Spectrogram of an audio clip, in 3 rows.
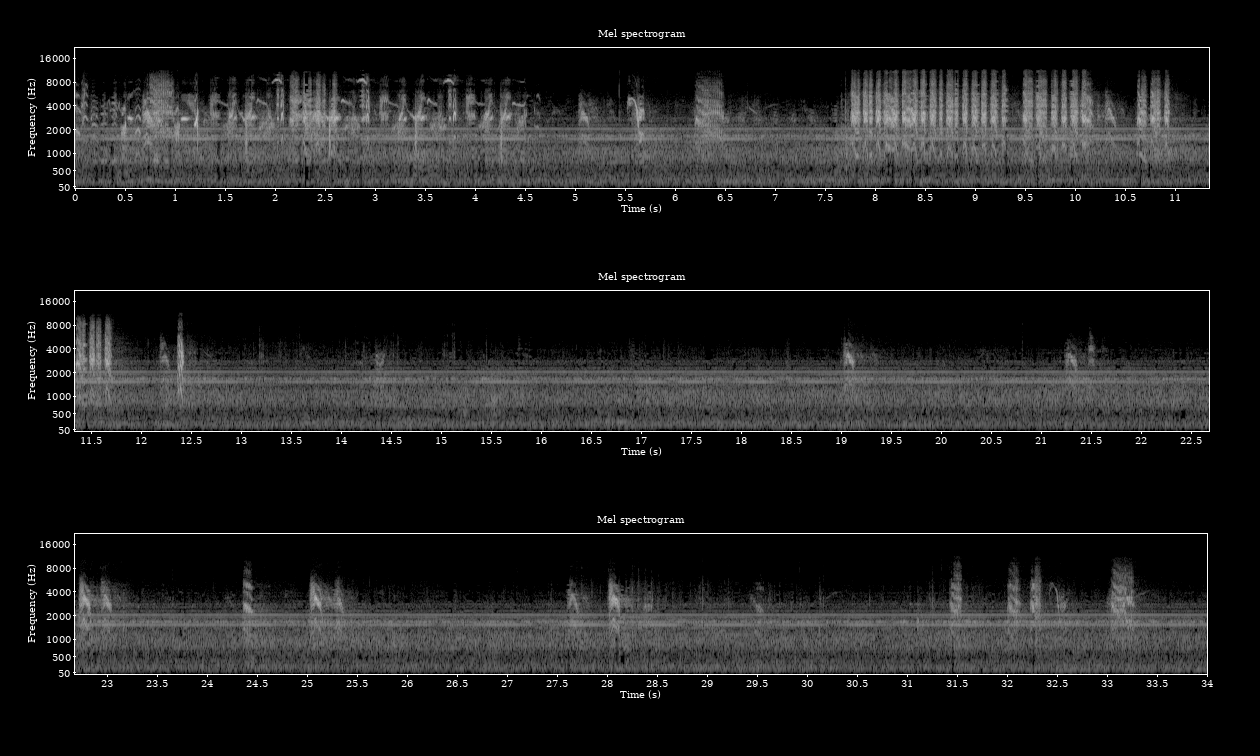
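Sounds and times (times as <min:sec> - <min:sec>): birds giving harsh calls: 0:00.0 - 0:12.8, 0:22.7 - 0:25.7, 0:27.5 - 0:30.6, 0:31.3 - 0:33.5
faint high whine: 0:00.0 - 0:34.0.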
